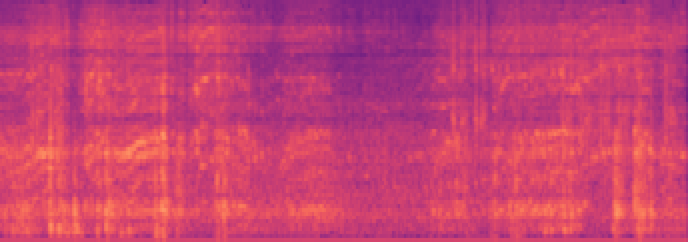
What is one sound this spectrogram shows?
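The tyres of radio-controlled monster trucks crunch over loose dirt.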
